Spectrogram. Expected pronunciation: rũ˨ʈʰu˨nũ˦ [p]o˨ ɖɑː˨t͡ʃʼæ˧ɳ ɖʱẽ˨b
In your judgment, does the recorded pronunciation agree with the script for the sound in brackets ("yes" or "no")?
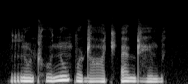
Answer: yes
